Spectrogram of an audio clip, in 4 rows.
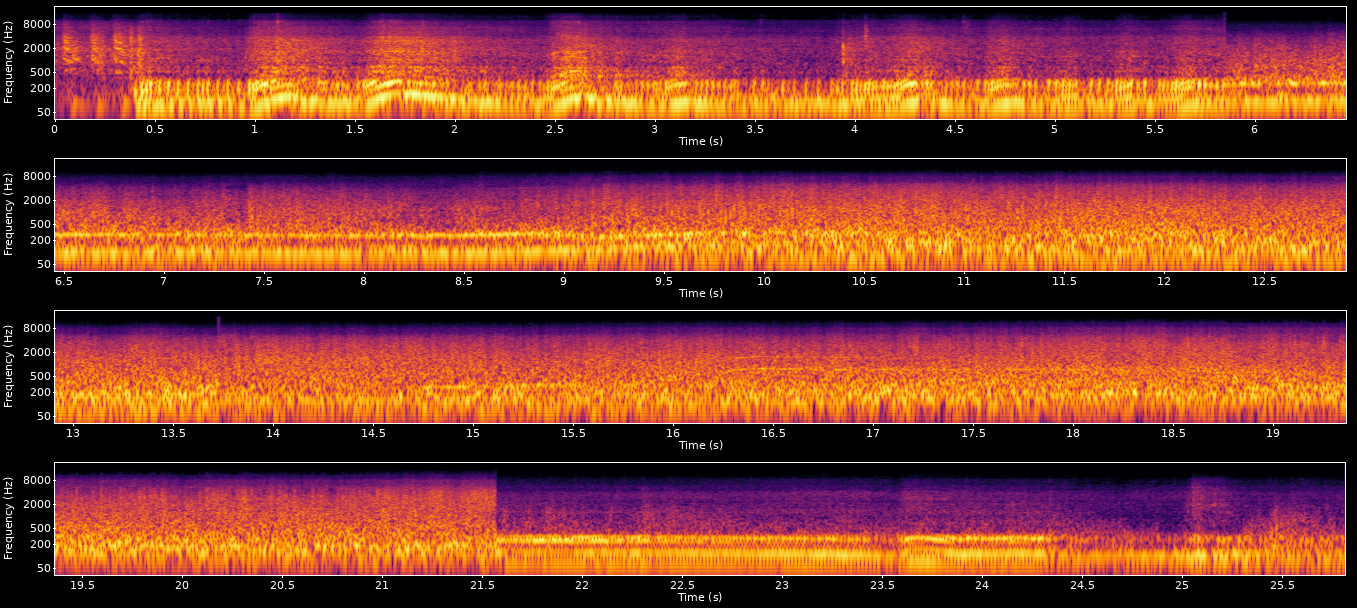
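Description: Honda CBR1000 inline-four motorcycle engine revving as the bike pulls away and is ridden. A loud wind rush on the microphone covers the engine from about six seconds in until about four seconds before the end. After that the engine note comes through clearly again, with a couple of short revs.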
